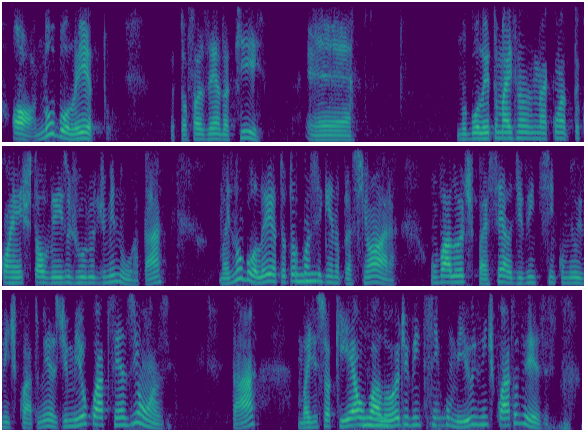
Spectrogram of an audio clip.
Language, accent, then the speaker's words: Portuguese; Goiás, Brazil; now in Campo Grande, Brazil; ele é 62, mas é porque eu sou de Goiás, tá? Eu tô morando aqui em Campo Grande.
